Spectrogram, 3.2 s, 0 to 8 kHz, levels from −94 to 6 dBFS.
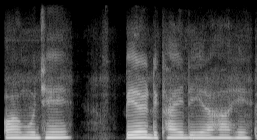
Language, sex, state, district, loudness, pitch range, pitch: Hindi, male, Arunachal Pradesh, Lower Dibang Valley, -16 LUFS, 155-160 Hz, 155 Hz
